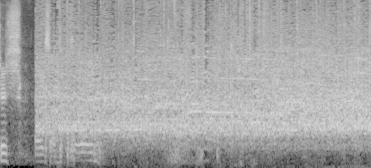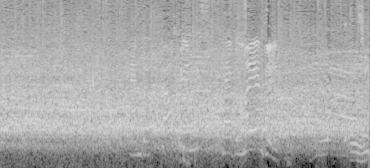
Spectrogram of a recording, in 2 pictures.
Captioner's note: crowd cheering off camera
